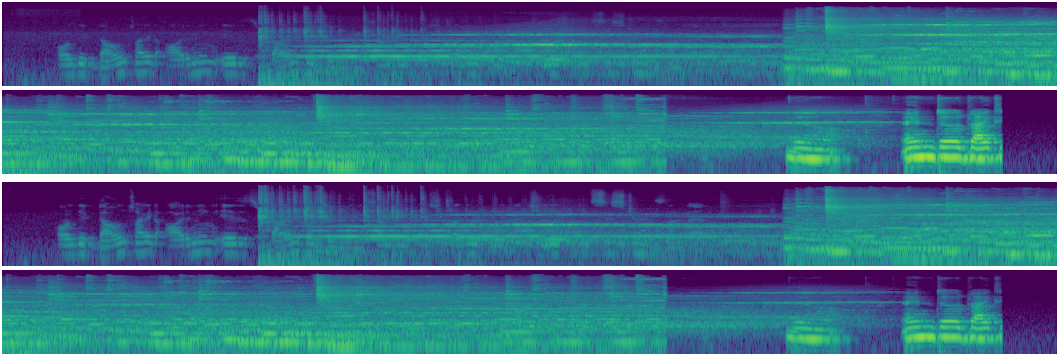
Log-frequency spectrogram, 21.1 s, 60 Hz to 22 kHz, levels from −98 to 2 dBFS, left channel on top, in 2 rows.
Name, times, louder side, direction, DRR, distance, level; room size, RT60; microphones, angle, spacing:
voice 1, 0.5-7.5 8.2-11.1 12.1-16.5, right 1 dB, 50° right, 2.2 m, -52 dB
sound 1, 2.6-6.2 6.7-6.8 7.0-7.1 7.3-7.4 7.6-7.8, right 4 dB, 35° right, 7.1 m, -51 dB
sound 2, 2.8-19.6, left 6 dB, 40° left, 1.3 m, -37 dB
sound 3, 7.8-17.2, equal, ahead, 0.6 m, -33 dB
voice 2, 18.4-19.0 19.5-20.6, left 5 dB, 80° left, 0.4 m, -23 dB
head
